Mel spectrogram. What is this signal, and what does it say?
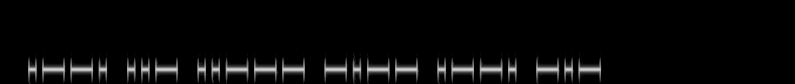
Morse code, heard as a keyed tone, about 17 wpm, 700 Hz. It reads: PU2YPK
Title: DXCC-100 Call Signs - 6 Characters - Repeated 2x - 17wpm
